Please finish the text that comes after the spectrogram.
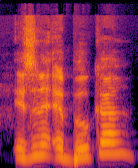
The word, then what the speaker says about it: Egbuka: Well, they're clearly not a fan of the way Gator pronounces Egbuka. Yes. Isn't it Ibuka? That's what they keep saying. They make it like the G doesn't exist.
